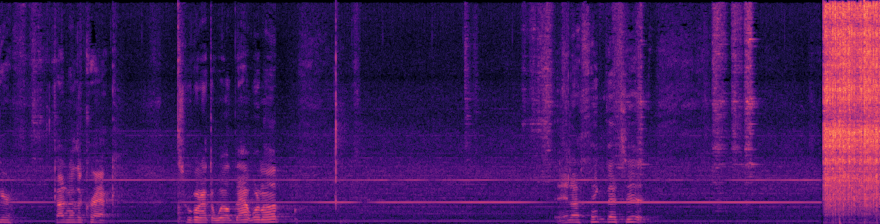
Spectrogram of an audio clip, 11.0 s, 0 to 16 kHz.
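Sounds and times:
welding machine hum: 10.3 - 11.0.

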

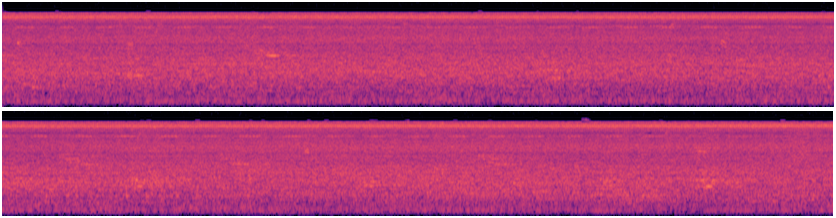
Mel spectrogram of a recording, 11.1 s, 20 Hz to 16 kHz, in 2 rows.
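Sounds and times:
insects chorus drone: 0.0 - 11.0.

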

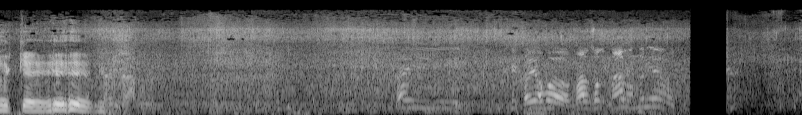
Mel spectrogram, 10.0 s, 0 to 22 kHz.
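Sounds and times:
small waves lapping at shore: 0.0 - 10.0
man laughing: 0.5 - 1.5
wind on microphone: 1.1 - 8.5.

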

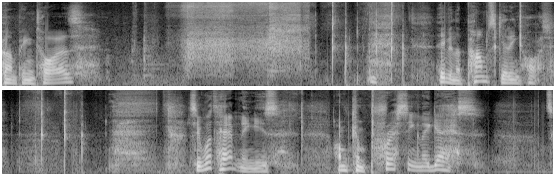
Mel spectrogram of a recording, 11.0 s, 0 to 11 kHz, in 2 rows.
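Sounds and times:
air hissing from tyre valve: 1.6 - 3.2.

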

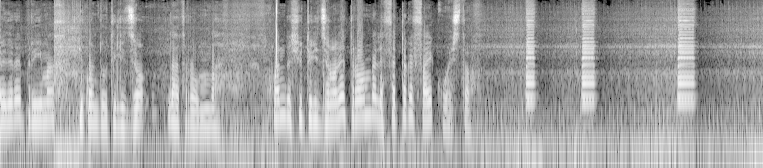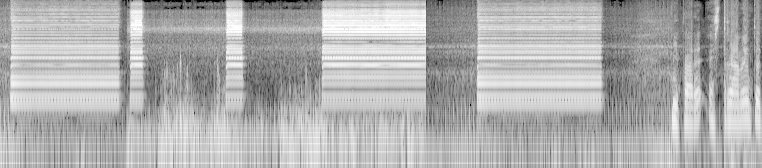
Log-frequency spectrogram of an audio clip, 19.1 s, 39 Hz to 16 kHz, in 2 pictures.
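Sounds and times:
wind and engine rumble: 0.0 - 19.0
motorcycle horns tooting: 6.4 - 7.6, 8.4 - 8.9, 9.6 - 11.6, 12.2 - 17.2.

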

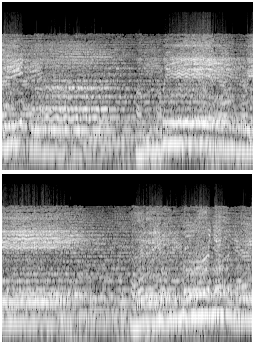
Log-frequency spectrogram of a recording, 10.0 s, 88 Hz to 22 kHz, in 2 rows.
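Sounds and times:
sustained accompaniment: 0.0 - 10.0
person chant-style singing: 7.6 - 10.0.

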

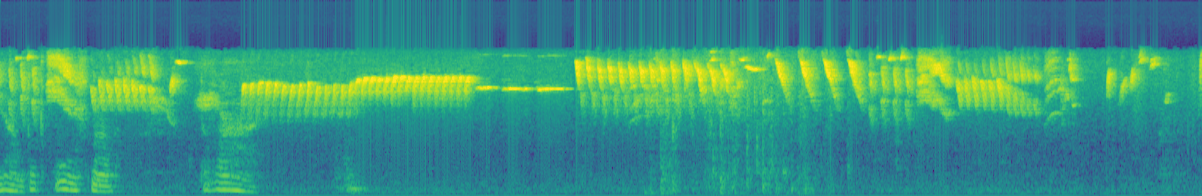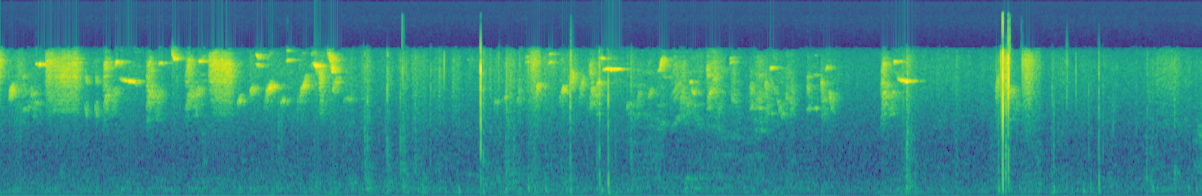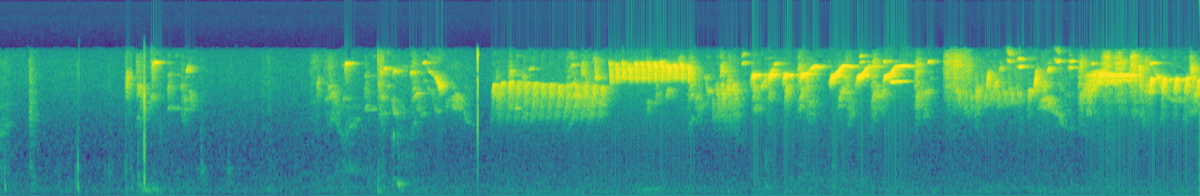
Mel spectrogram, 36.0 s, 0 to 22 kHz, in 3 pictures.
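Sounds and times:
wings flapping: 6.5 - 8.3.

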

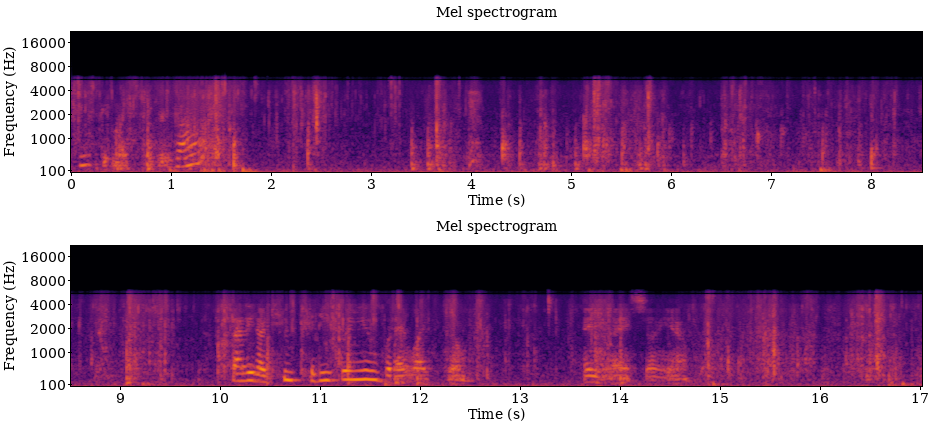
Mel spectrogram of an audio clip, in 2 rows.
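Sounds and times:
plastic sleeves rustling and crinkling: 0.0 - 17.0.

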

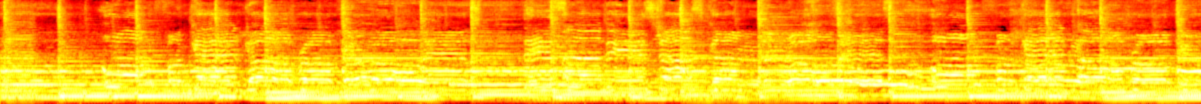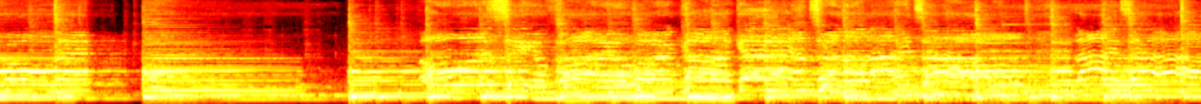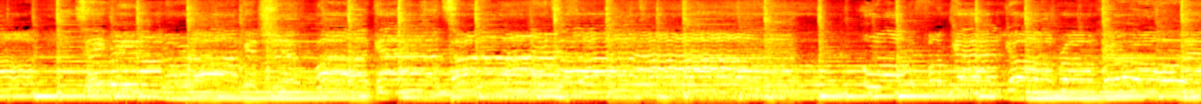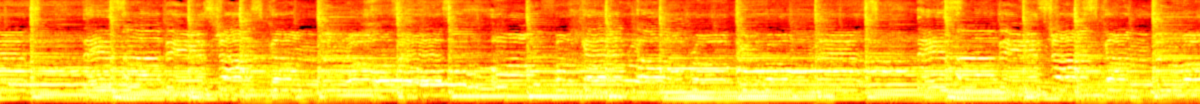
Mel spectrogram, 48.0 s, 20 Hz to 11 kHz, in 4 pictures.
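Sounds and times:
acoustic guitar song with singing: 0.0 - 48.0.

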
